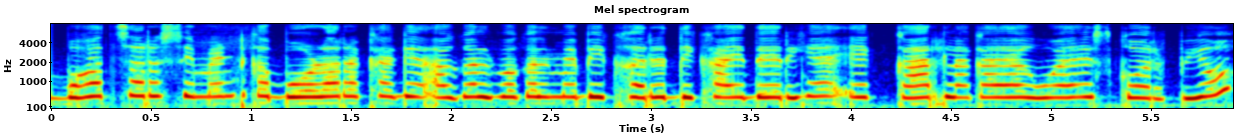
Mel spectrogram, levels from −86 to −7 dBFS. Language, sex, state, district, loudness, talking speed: Hindi, female, Jharkhand, Garhwa, -14 LUFS, 235 wpm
